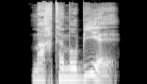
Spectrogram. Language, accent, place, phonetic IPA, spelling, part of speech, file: German, Germany, Berlin, [ˌmaxtə moˈbiːl], machte mobil, verb, De-machte mobil.ogg
- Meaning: inflection of mobilmachen: 1. first/third-person singular preterite 2. first/third-person singular subjunctive II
